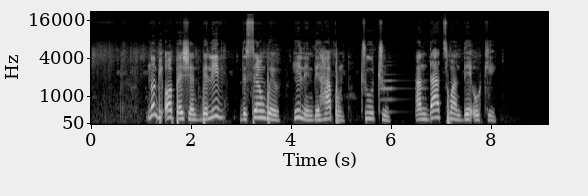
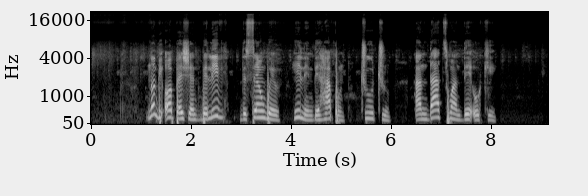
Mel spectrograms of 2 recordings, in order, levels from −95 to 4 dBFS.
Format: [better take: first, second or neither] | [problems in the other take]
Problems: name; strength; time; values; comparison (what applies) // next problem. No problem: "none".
second | noise reduction (neural mask model RNNoise)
